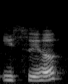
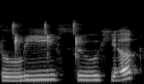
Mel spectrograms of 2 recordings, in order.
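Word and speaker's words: 이수혁: Yeah, it's I mean the Korean pronunciation is Isuyuk. It's if we were using like English, it's Lee Soo Hyuk.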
